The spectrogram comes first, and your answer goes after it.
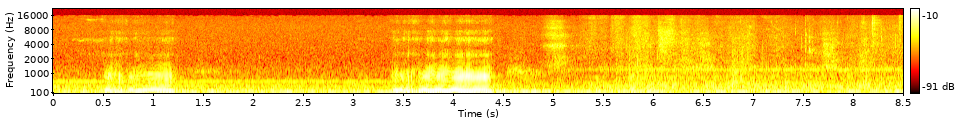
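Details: Sleeping Shih Tzu indoors giving two raspy, buzzing snores about three seconds apart, followed by quiet rustling and low room hum.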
